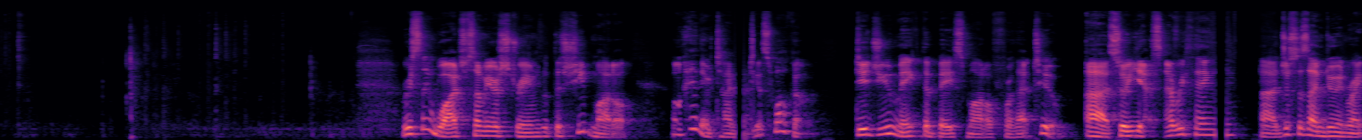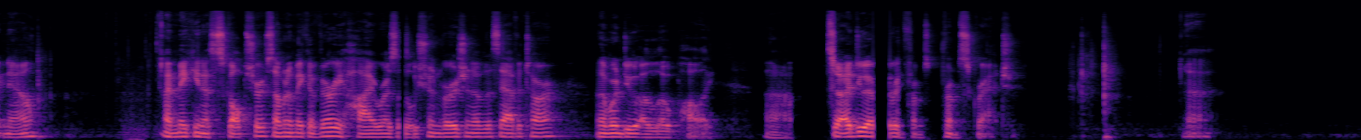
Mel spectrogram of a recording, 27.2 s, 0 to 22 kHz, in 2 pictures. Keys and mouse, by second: 1.1 a, 1.3 s, 2.0 g, 10.7 click, 13.8 Tab, 14.6-17.9 right drag, 18.3-25.6 right drag, 24.1 KP_1, 24.5 Tab.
